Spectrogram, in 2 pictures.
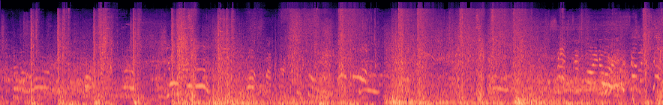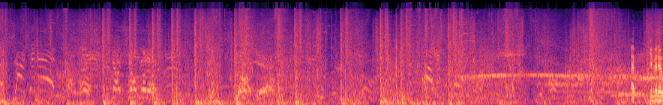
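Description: Long-range sniper gunfire in a busy online shooter match, sharp distant cracks scattered among a crowded run of other shots, impacts and thuds, with game noise throughout and no voice on top.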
